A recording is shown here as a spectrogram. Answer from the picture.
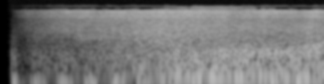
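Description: A whooshing, wind-like noise swell with a low rumble from an animated logo intro, building steadily louder.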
